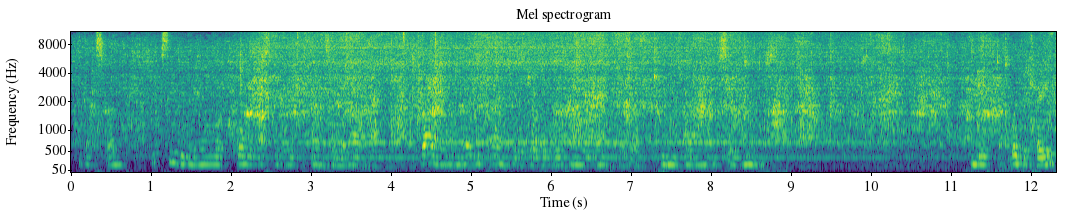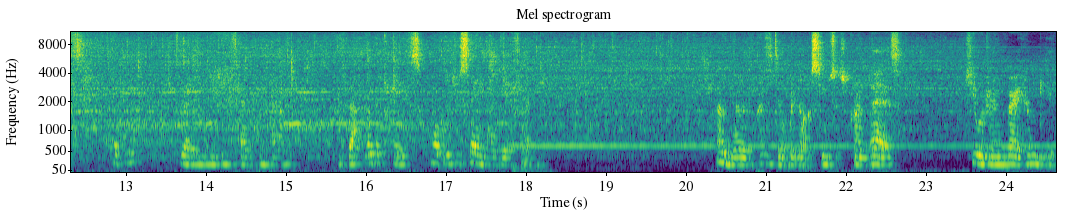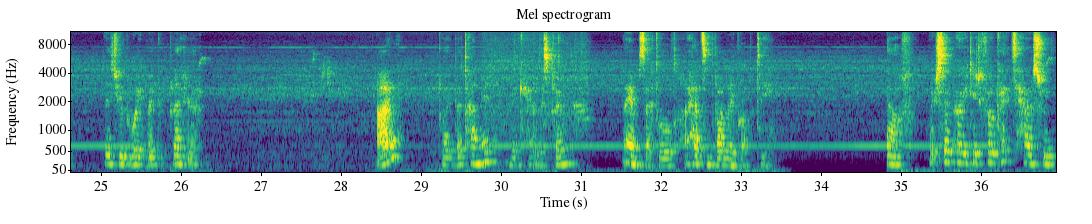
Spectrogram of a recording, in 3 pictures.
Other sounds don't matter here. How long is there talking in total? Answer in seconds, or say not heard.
29 s.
